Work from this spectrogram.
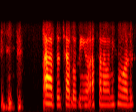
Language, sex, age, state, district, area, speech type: Kashmiri, female, 45-60, Jammu and Kashmir, Srinagar, urban, conversation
